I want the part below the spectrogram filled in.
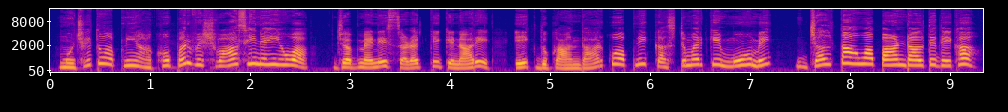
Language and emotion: Hindi, surprised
